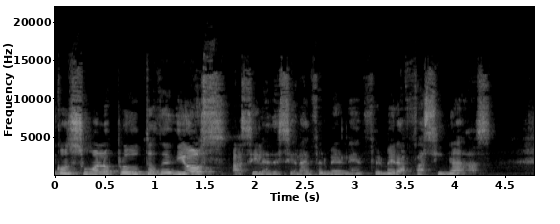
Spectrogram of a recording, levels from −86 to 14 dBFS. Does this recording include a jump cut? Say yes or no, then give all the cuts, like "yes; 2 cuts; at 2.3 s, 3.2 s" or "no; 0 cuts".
no; 0 cuts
